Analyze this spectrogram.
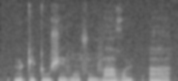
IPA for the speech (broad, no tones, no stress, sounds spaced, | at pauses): ʔ ɨ ʈ i ʈ u ʃ e v õ sʷ ĩ v a ʁʷ ɨ | ʔ ã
